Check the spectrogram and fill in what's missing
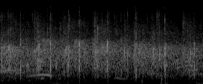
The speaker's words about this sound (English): Yeah, that's a good time to clap.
